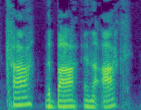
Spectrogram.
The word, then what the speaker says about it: Akh: The Ka, the Ba, and the Ak. Ak. Yeah. AKH. Yeah. It's always tricky to pronounce that.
